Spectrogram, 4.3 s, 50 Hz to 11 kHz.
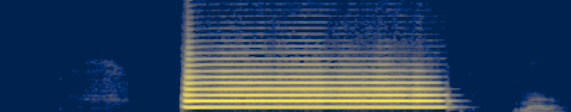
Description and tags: Part of the Good-sounds dataset of monophonic instrumental sounds.
instrument::trumpet
note::D
octave::5
midi note::62
good-sounds-id::2843
D5, good-sounds, multisample, neumann-U87, single-note, trumpet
